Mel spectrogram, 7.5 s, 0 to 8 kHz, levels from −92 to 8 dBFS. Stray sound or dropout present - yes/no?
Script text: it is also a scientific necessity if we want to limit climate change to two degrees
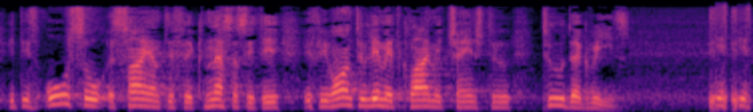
yes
